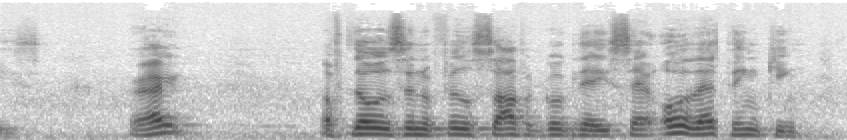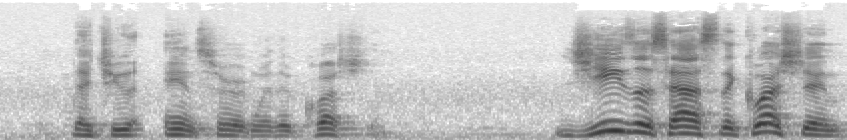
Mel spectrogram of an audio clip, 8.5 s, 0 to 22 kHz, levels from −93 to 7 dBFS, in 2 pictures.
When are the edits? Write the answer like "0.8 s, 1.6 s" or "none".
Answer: 1.7 s, 2.9 s, 3.6 s, 4.9 s, 5.5 s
